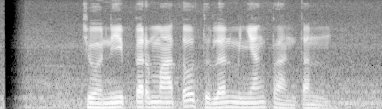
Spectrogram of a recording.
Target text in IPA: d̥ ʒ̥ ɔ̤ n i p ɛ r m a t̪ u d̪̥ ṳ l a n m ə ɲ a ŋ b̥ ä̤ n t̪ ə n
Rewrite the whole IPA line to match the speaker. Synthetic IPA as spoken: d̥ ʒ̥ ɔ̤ n i p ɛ r m a t̪ o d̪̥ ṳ l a n m ə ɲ a ŋ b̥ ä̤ n t̪ ə n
